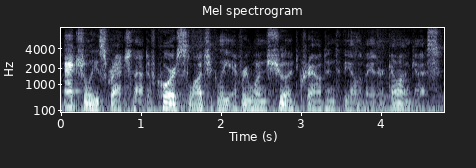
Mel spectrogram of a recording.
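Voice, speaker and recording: A man's voice: mid-range voice, a little fast. A man giving casual let's play commentary, muttering to himself as he plays. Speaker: gaming video host. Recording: clear background noise under voice.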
